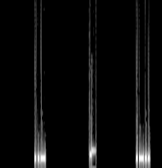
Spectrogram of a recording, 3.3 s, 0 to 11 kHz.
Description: Morse code, heard as a keyed tone, about 40 wpm, 700 Hz. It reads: U L
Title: Single Letter-Number 40wpm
